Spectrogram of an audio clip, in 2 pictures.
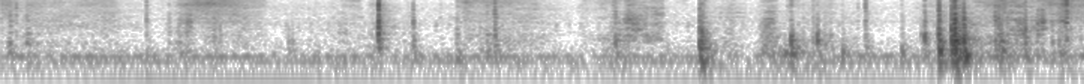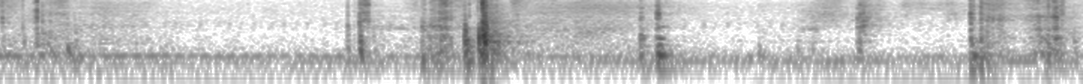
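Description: Fingers handling a printed cardboard advent calendar: scattered light taps, clicks and rustles of card as its small doors and panels are pressed and flipped, the sharpest tap about five seconds in. A faint steady hum lies underneath.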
